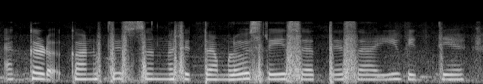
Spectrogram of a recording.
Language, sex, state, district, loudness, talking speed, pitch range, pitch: Telugu, female, Andhra Pradesh, Sri Satya Sai, -15 LUFS, 100 wpm, 225-245 Hz, 235 Hz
